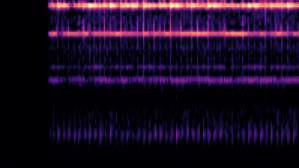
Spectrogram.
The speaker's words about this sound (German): Als der Wecker am nächsten Morgen klingelte, schnellte Elias mit einem Ruck aus dem Bett.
